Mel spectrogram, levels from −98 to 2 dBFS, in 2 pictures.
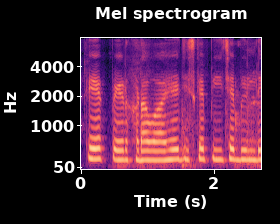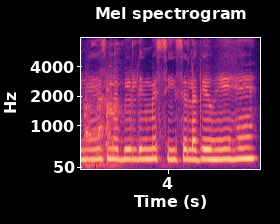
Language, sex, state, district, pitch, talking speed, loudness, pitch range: Hindi, female, Uttar Pradesh, Saharanpur, 230 Hz, 180 wpm, -14 LUFS, 225-235 Hz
